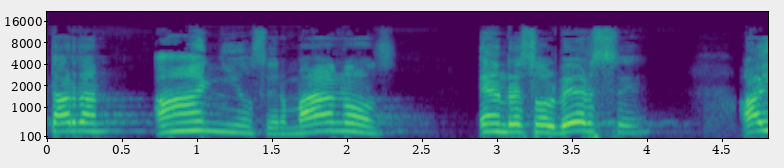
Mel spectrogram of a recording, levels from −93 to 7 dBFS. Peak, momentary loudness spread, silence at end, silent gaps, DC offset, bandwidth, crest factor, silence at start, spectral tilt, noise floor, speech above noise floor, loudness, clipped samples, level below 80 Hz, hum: -6 dBFS; 12 LU; 0 s; none; under 0.1%; 13.5 kHz; 14 dB; 0 s; -3.5 dB/octave; -60 dBFS; 42 dB; -19 LUFS; under 0.1%; -62 dBFS; none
